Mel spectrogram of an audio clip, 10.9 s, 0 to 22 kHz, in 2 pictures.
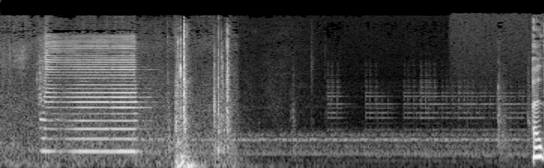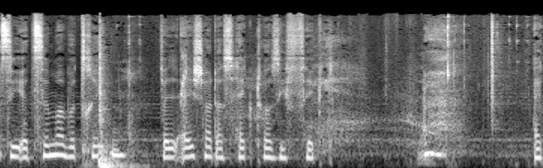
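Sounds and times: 
car horn honking to scare dogs and chickens off the street: 0.4s - 1.7s
speech: 5.4s - 8.9s.

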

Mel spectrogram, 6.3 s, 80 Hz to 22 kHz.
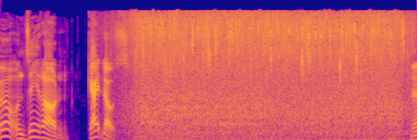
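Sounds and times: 
speech: 0.0s - 2.0s
heavy rain pouring: 1.4s - 6.2s.

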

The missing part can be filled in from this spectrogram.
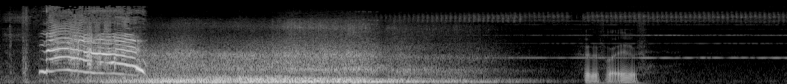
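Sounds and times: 
bus engine rumbling as it pulls away and drives off: 1.1s - 5.7s
speech: 6.1s - 6.5s.

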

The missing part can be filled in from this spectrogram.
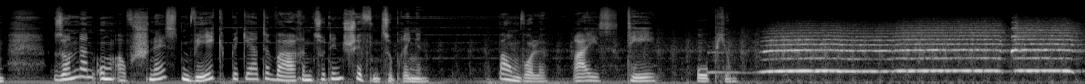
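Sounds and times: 
speech: 0.0s - 4.4s, 5.0s - 7.6s
whistle of a small steam locomotive on the toy train to Darjeeling, India: 7.0s - 10.8s.

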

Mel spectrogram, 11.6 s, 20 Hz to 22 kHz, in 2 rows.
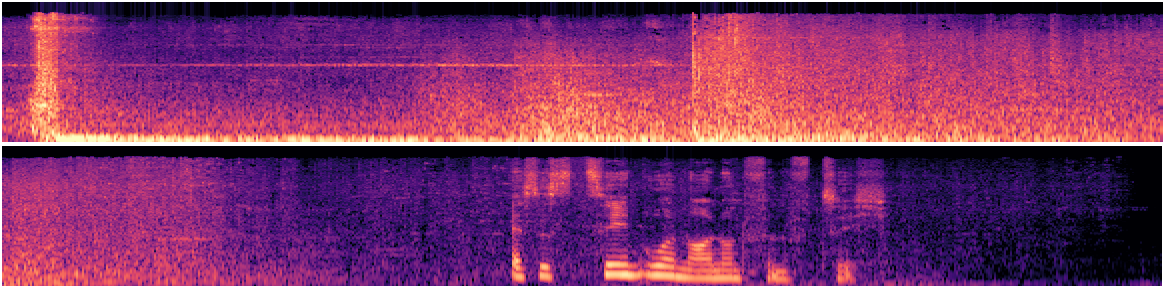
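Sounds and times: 
train crash loud bang with heavy jolt: 0.0s - 7.6s
speech: 8.4s - 10.3s.

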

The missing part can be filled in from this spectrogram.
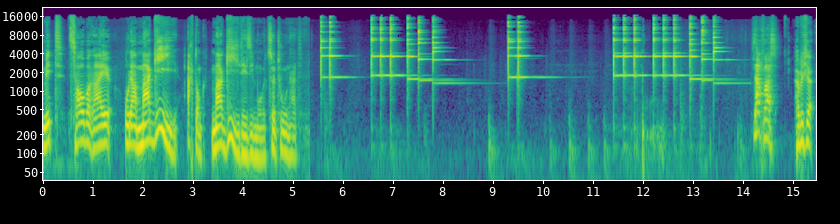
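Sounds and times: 
speech: 0.0s - 5.2s, 14.2s - 15.4s
drinking glasses tapped with beaters playing a song melody: 5.6s - 10.7s, 11.4s - 14.2s.

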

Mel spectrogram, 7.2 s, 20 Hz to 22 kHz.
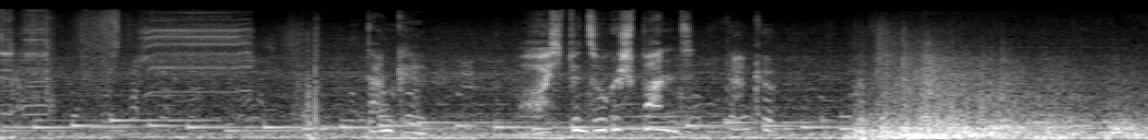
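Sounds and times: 
speech: 3.4s - 5.8s
rain from a crisis-relief machine pouring onto an umbrella: 5.3s - 7.1s.

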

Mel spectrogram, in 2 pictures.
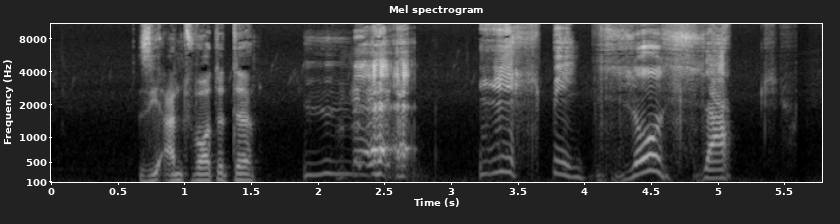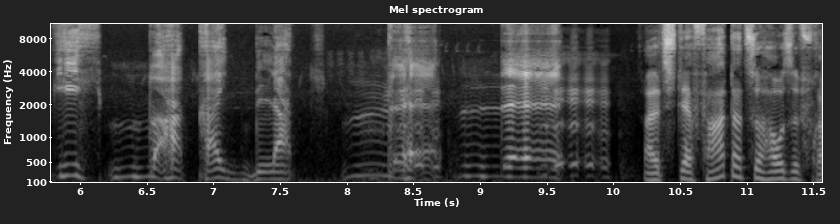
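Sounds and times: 
speech: 0.7s - 2.7s, 3.8s - 5.2s, 5.8s - 11.5s
goat bleating: 1.9s - 5.0s, 5.8s - 10.1s.

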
